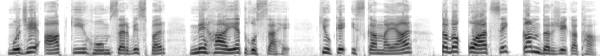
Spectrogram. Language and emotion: Urdu, angry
